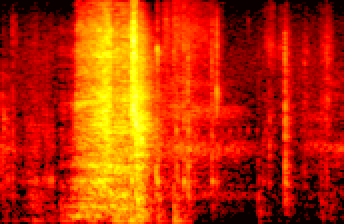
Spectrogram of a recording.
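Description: A single short rasping cut or slice through a recycled Christmas card, about a second long and close, followed by a few faint paper rustles and taps.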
